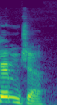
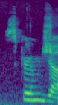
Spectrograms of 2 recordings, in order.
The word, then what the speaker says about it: Scrimgeour: Scrimgeour. – Scrimgeour.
